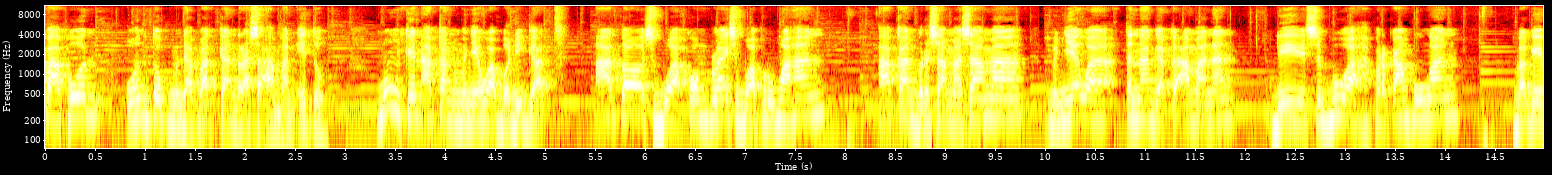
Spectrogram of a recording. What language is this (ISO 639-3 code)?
ind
